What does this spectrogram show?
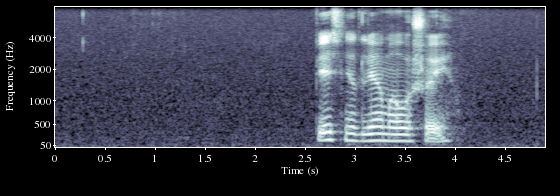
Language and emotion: Russian, neutral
